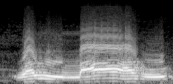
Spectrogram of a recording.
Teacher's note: واللہ یہ ہیوی ہوگا کیونکہ اس سے پہلے زبر ہے. واللہ عندہ حسن، پھر یہاں ملا دیں گے حسن الثواب، بابر قلقلہ، حسن الثواب.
